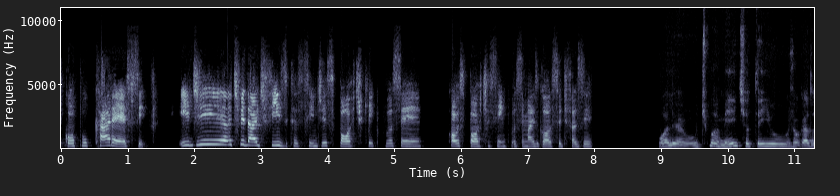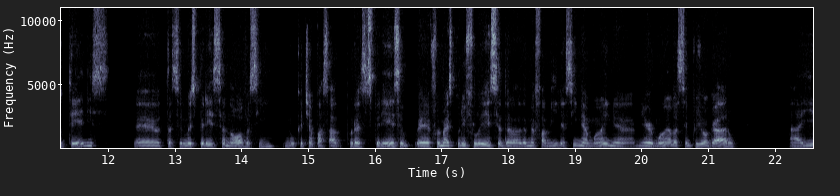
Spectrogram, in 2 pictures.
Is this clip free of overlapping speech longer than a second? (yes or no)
yes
